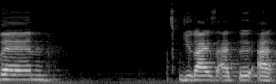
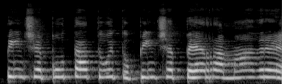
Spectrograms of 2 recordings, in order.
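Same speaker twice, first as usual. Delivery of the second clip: imitating angry neighbor; 8 semitones higher than usual. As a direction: spit it out like the raging neighbor. Neighbor insults mother, voiced.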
